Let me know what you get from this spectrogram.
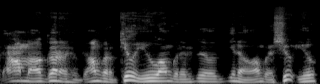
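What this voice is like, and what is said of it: Cable impression resembling Foghorn Leghorn. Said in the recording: “your Cable impression. ... And that sounds a lot like what is it? Foghorn Leghorn.”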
